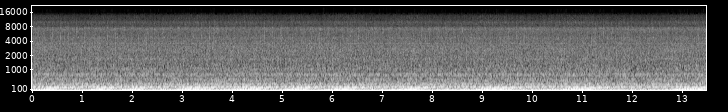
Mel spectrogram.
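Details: 2009 Hemi 1500 TRX4 auction truck, first start after months of rebuilding: smooth, even low rumble at settled idle, no stumbles, knocks or hunting while warming up, no longer jerking around like before; normal idle.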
